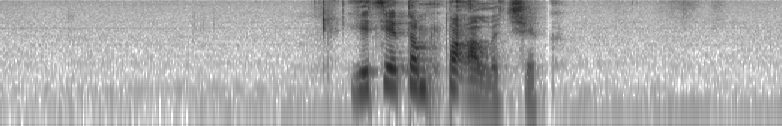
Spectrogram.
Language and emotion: Russian, angry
